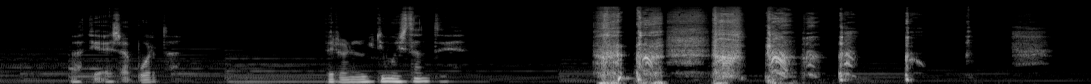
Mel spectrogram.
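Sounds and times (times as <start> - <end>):
speech: 0.7 - 1.9, 3.2 - 4.7
person coughing: 6.0 - 9.3
soft breath: 10.1 - 10.6.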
